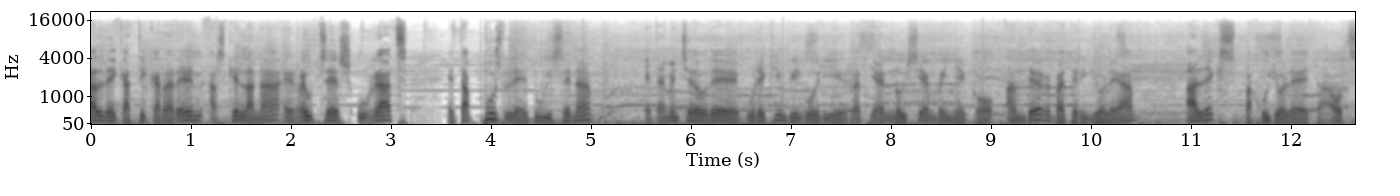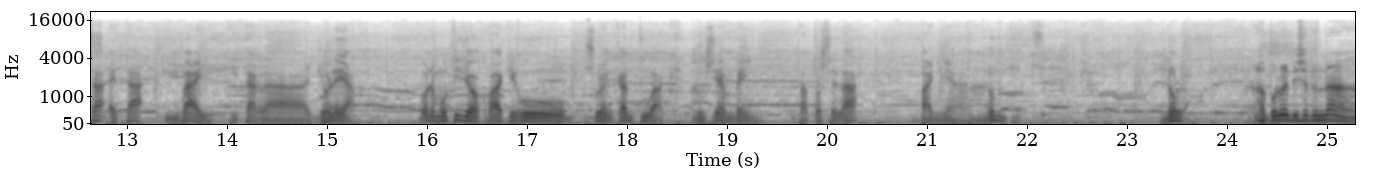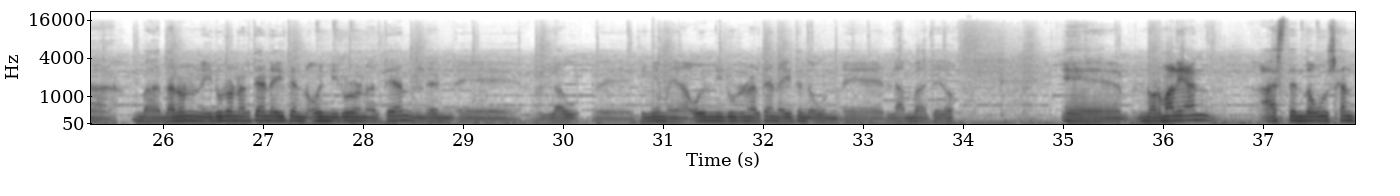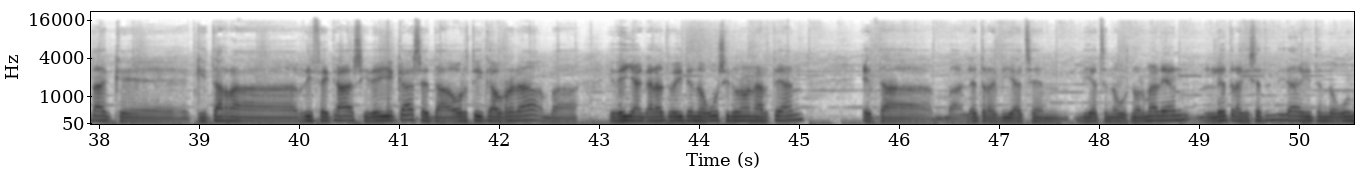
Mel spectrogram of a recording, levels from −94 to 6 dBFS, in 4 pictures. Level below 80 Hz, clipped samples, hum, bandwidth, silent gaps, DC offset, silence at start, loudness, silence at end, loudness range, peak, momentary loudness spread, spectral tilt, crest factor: -46 dBFS; under 0.1%; none; 16.5 kHz; none; under 0.1%; 0 s; -23 LUFS; 0 s; 9 LU; -4 dBFS; 16 LU; -6.5 dB/octave; 18 dB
